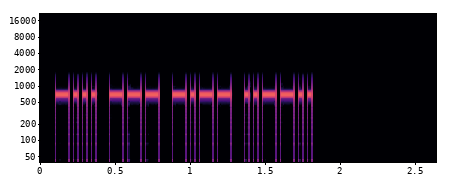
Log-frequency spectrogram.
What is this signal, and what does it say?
Morse code, heard as a keyed tone, about 40 wpm, 700 Hz. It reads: BOY?
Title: Sentences from Top 1100 Words 40wpm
